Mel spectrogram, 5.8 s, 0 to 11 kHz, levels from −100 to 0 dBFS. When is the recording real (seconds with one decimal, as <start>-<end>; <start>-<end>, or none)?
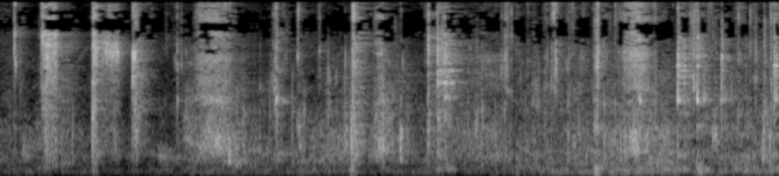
none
